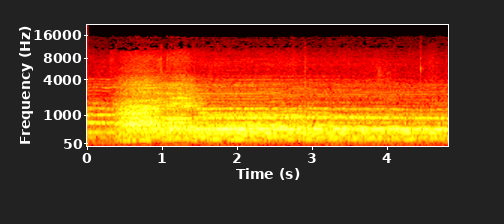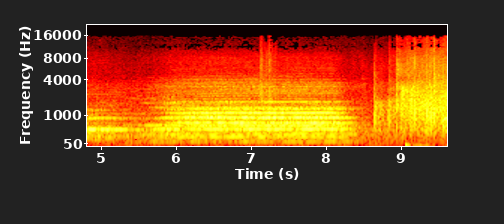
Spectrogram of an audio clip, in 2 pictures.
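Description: A large choir sings together in a reverberant hall.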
